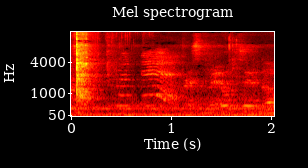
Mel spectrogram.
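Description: A metal spoon clinks once, sharply, against a dish at the start, as ground turkey taco meat is spooned out.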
